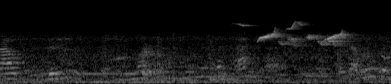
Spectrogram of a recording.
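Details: A young Java sparrow, still partly green, opens with faint low tones, then gives three shrill, high, rising notes close together near the end.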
